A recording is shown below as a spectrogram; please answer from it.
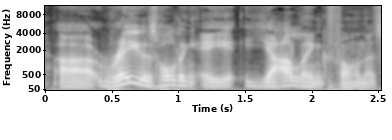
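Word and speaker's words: Yealink: if applicable but uh Ray is holding a yawlink phone that's spelled y-e-a-l-i-n-k that particular phone is probably the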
